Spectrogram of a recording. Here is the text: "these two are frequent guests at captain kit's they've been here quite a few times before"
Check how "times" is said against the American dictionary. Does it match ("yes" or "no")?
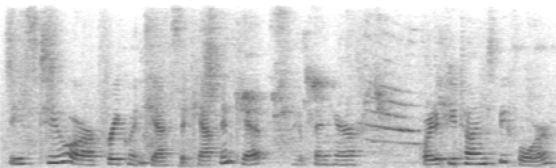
yes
